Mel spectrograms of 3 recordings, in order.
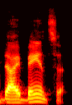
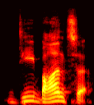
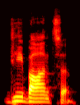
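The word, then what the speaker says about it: Dybantsa: Or actually, you know what? I just listened to him pronounce his name on their roster and it's Debbansa. So, I guess I got to flip how we've been saying that the whole time. AJ Debonsa. There you go.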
